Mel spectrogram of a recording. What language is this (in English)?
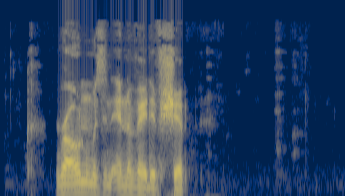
English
